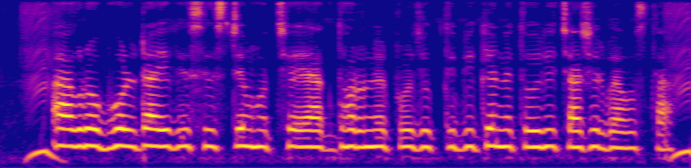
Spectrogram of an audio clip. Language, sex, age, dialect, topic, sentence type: Bengali, female, 25-30, Northern/Varendri, agriculture, statement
